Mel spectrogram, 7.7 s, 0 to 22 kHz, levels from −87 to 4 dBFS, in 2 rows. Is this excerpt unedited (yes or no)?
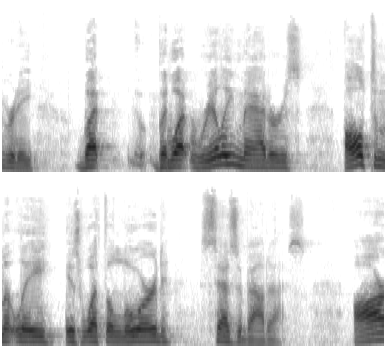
no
